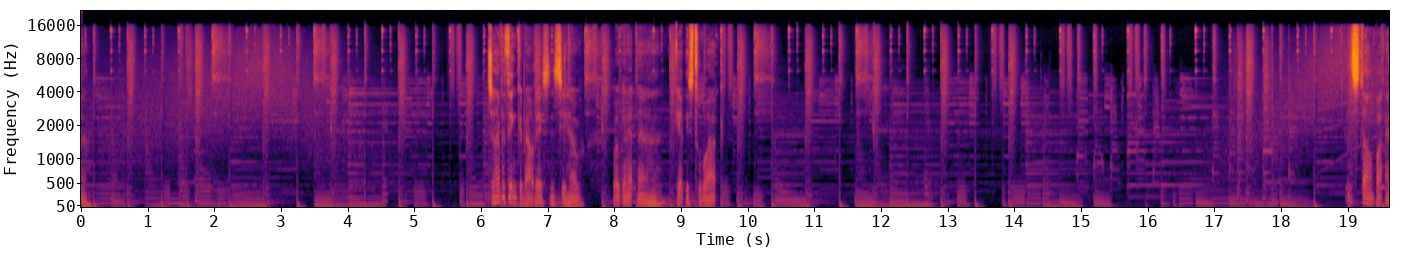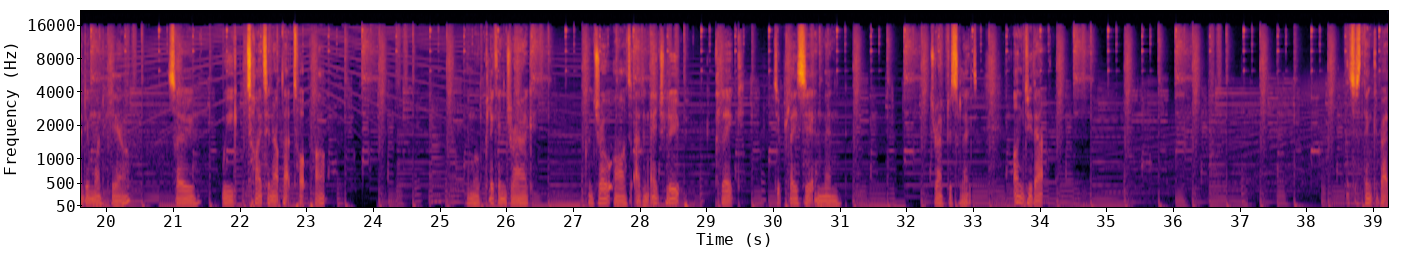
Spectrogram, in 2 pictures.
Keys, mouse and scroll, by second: 0.0 click, 0.3 middle click, 7.2 click, 8.0 middle click, 8.7 shift+middle click, 9.3 middle click, 11.6 ctrl+r, 17.6 click, 22.6 click, 23.5 ctrl+r, 24.3 click, 26.7 click, 27.1 middle click, 30.2 ctrl+z, 30.9 middle click, 34.0 middle click, 35.5 shift+middle click, 36.2-36.6 scroll up 1.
